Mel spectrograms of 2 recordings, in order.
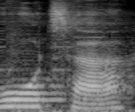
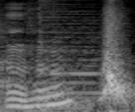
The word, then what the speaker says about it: water: talking about drinks, is if you want some water, to actually pronounce it water. Because if you don't pronounce it, the T like a D, then they don't understand what you mean. Yeah, it's so bizarre. But get that double D going.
